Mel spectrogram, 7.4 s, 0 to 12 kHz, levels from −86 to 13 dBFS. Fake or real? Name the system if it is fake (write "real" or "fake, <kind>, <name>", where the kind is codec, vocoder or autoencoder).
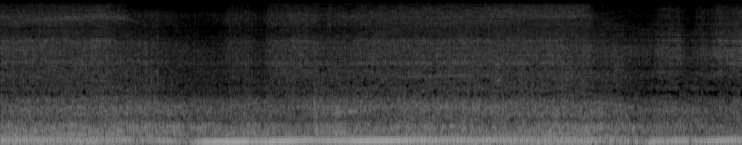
real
